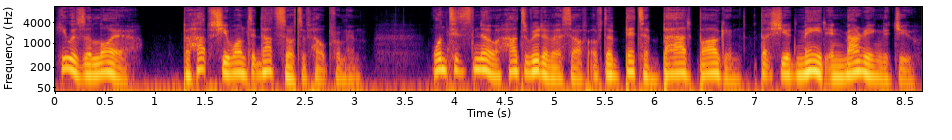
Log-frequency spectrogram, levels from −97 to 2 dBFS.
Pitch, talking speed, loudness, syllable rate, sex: 120 Hz, 230 wpm, -18 LUFS, 5.7 syllables/s, male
